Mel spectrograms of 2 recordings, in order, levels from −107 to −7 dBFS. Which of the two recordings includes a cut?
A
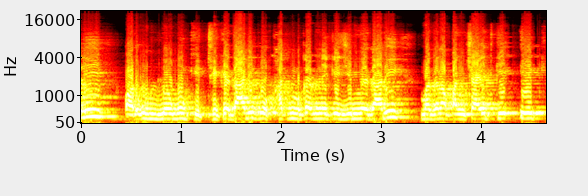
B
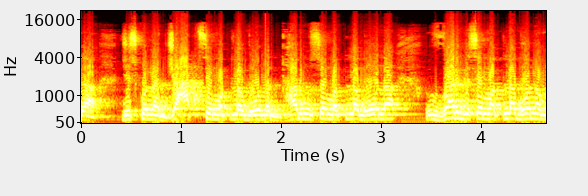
B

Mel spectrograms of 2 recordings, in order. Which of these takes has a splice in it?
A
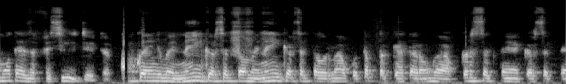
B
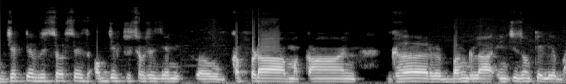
A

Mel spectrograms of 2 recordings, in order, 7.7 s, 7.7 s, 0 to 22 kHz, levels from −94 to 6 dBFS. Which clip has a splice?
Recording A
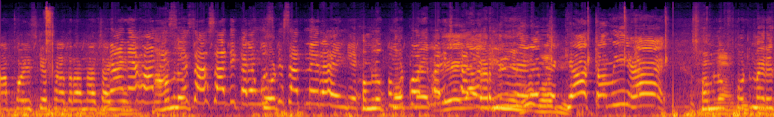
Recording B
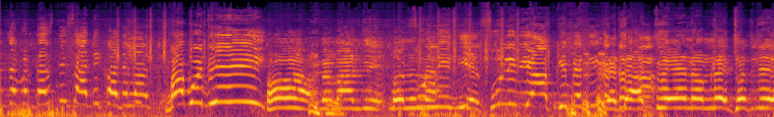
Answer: A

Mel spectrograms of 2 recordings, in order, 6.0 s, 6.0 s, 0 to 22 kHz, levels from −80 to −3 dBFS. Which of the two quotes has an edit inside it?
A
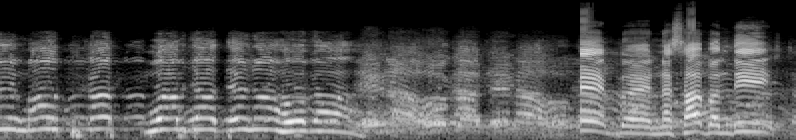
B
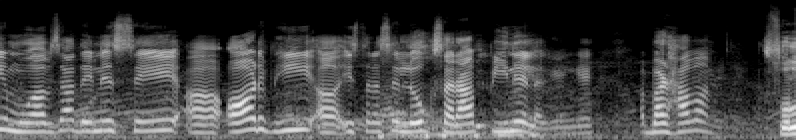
A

